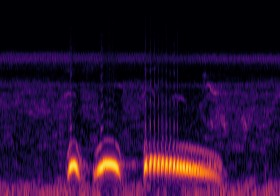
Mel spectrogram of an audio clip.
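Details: Spotted dove calling as a lure: two short arched coos then a long vibrating coo that slowly falls in pitch, one full phrase over quiet low background noise.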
